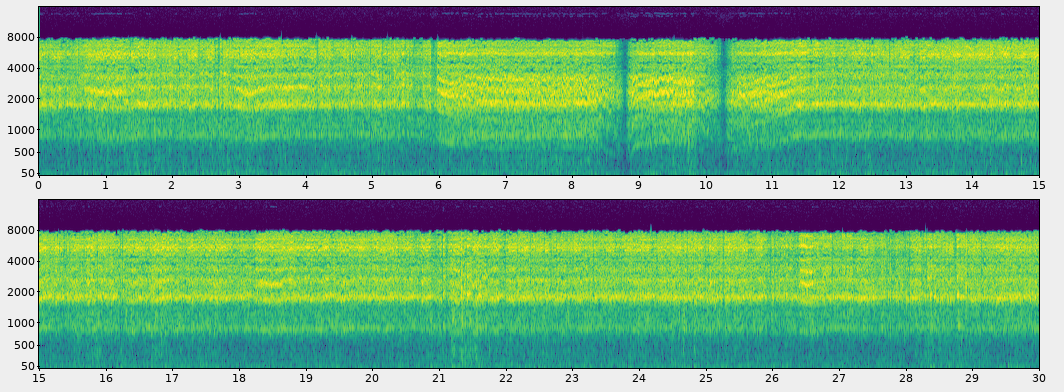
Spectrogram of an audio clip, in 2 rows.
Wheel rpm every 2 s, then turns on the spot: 230, 230, 230, 210, 150, 130, 230, 230, 230, 230, 230, 230, 230, 230, 230.
none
